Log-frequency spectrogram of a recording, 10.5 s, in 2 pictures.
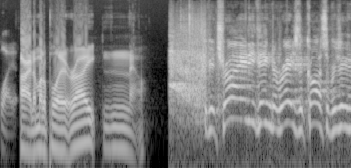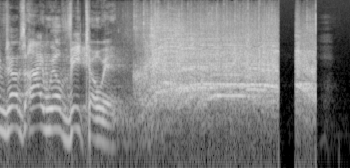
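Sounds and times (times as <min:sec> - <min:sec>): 
speech: 0:00.0 - 0:07.8
audience applauding in played recording: 0:02.6 - 0:03.3, 0:07.2 - 0:10.0.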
